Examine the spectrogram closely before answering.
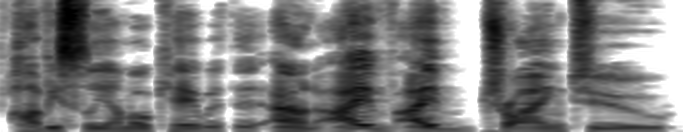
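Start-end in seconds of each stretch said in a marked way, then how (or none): none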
